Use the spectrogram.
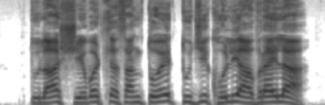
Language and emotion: Marathi, angry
